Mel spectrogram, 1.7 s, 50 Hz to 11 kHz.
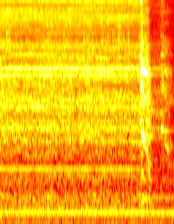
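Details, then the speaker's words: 2022 Toyota Highlander AWD with an electronic parking brake, rear brake released into service mode by scan tool: a steady high electric actuator whine for about 1.5 seconds that stops cleanly. It retracts normally. "We use the scan tool, hit OK, and you can hear it releasing."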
